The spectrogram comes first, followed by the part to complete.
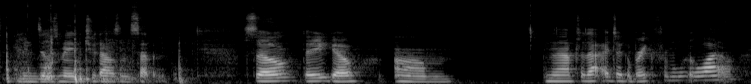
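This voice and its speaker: A young man giving a casual, halting, informal product showcase as a hobbyist reviewer. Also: fairly high pitch. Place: carpeted room at home.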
